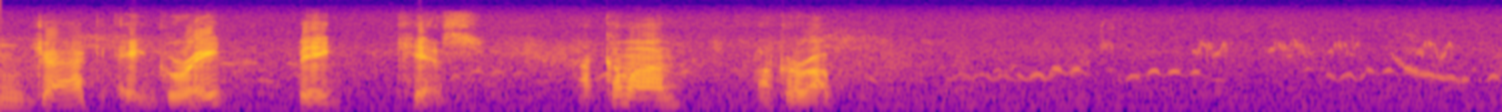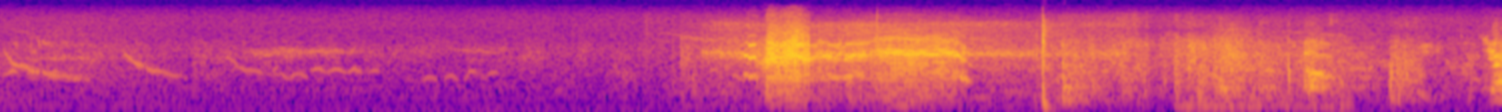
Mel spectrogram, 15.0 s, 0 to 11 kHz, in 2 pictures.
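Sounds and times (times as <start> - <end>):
quiet outdoor ambience: 0.0 - 15.0
faint bird chirps: 0.2 - 12.7.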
